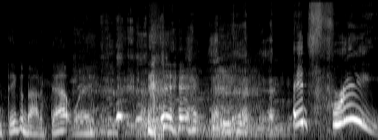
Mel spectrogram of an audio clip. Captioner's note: laughs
